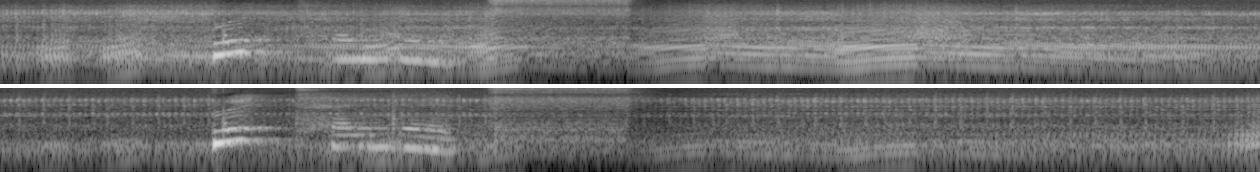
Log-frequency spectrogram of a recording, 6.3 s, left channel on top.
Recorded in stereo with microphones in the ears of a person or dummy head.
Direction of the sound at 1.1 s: 20° right (ahead or behind).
